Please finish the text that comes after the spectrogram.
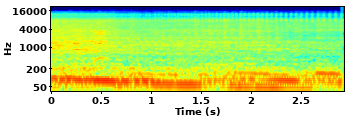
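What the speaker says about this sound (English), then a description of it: "Give it a rev." A Vauxhall Nova 1.6 injection engine with unsteady running revs up, a loud, close, continuous low drone that holds steady with slight fluctuation throughout, no voices over it.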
